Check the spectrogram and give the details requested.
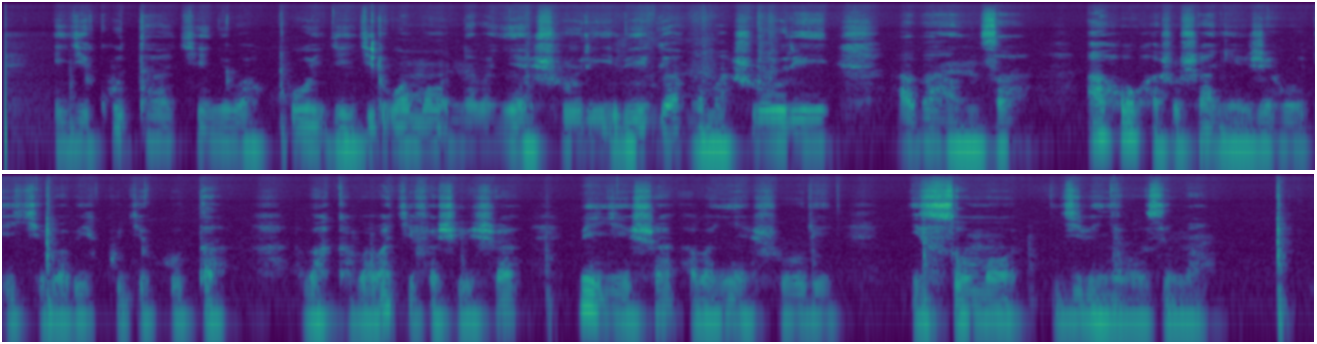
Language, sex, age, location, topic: Kinyarwanda, male, 50+, Nyagatare, education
